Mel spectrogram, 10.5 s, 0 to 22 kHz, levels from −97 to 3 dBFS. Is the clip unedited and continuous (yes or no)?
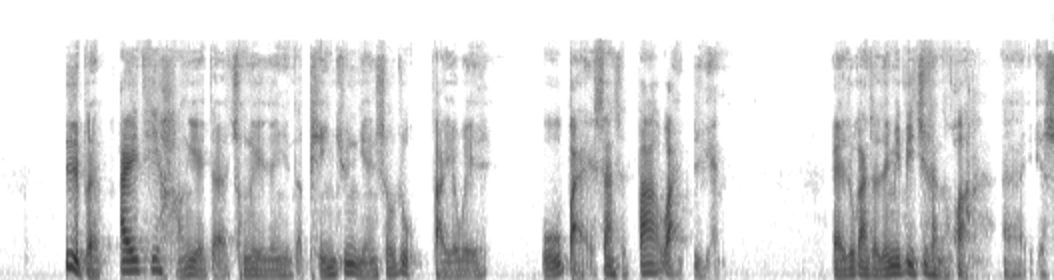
yes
